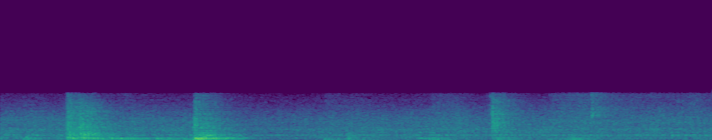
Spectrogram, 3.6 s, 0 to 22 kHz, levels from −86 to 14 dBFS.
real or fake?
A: fake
